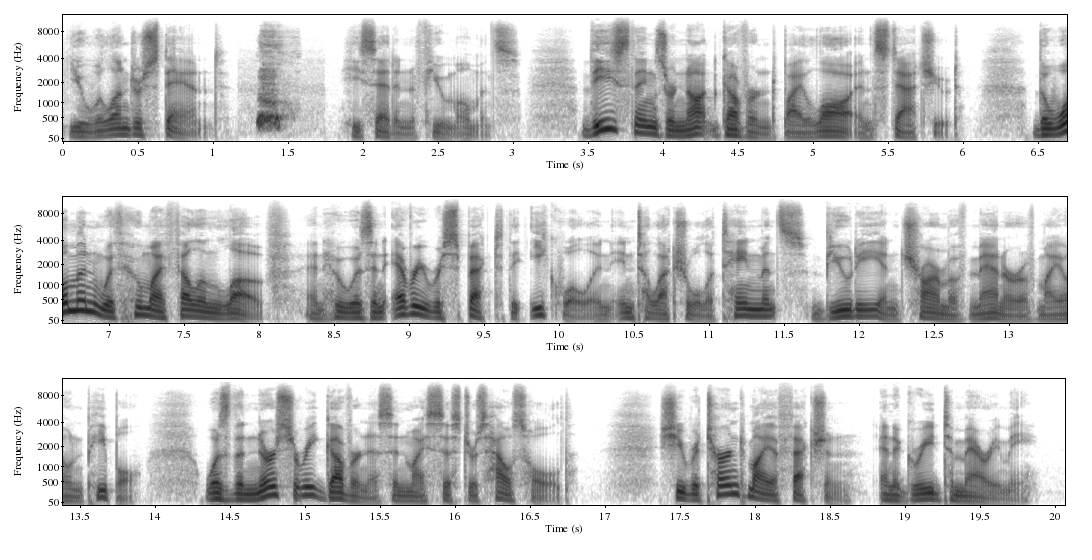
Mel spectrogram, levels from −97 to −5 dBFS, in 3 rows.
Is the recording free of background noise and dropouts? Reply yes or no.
no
